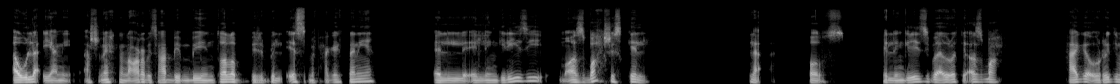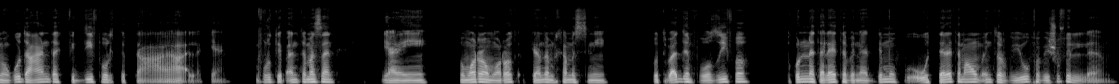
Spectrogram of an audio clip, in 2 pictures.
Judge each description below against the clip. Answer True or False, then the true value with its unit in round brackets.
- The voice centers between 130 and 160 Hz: False (105 Hz)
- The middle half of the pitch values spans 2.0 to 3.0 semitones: False (3.7 semitones)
